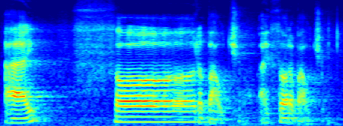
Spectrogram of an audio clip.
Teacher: thought termina en la t y about empieza con un sonido vocálico ahí si juntamos esos sonidos y about esa t queda en medio de vocales y obviamente hacemos el flap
